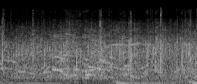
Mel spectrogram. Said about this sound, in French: Port-Gentil, est-ce qu'on va applaudir très fort pour notre marraine?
